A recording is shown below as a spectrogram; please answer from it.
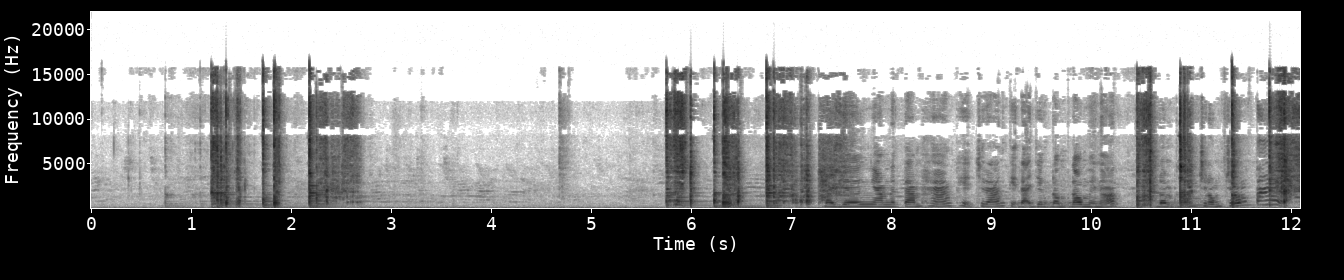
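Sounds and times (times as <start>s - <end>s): dishes and cutlery clinking: 0.7s - 2.8s, 5.8s - 7.7s, 10.4s - 12.0s.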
